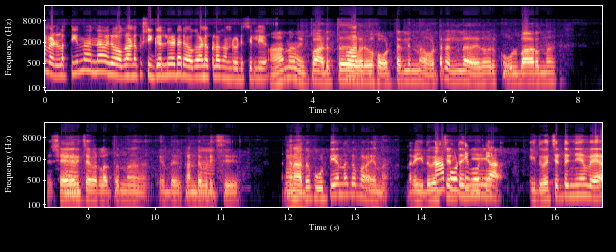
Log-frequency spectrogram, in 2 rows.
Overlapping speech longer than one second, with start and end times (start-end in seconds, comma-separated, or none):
none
